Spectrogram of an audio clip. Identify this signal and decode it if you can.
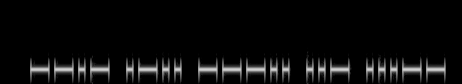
Morse code, heard as a keyed tone, about 20 wpm, 700 Hz. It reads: QL8U3
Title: Code Groups - 5 Letter:Numbers - 20wpm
